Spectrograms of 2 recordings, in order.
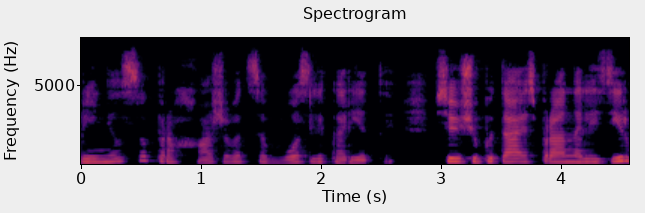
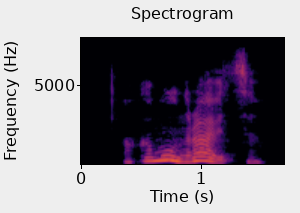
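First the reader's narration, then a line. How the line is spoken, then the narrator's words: Heavy sigh. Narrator (Russian): Тяжело вздохнул Нир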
